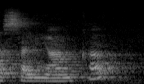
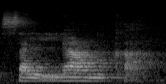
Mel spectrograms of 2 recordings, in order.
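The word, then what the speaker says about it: солянка: It's not a salyanka, it's salyanka.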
